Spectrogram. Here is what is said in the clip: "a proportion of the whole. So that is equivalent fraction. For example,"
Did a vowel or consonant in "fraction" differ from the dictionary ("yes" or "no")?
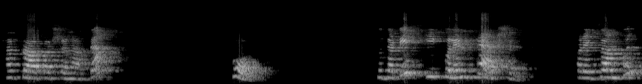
yes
